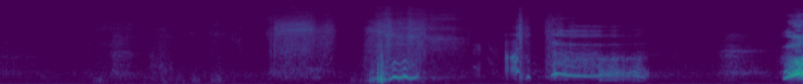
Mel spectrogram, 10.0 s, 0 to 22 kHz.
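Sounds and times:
person moaning: 9.8 - 10.0.

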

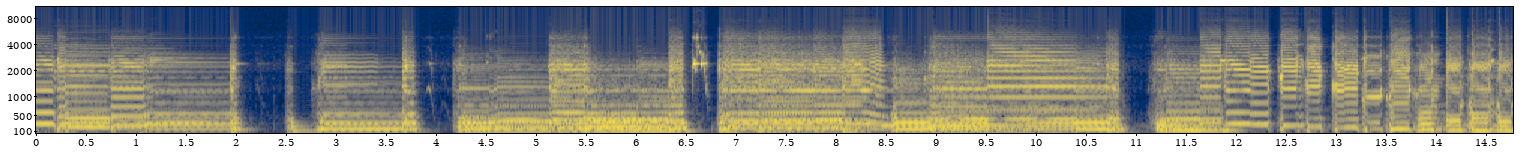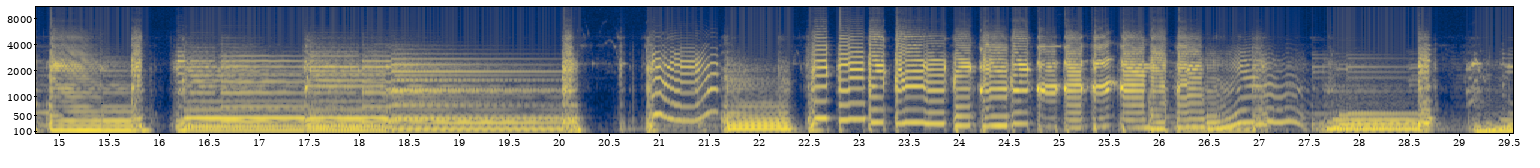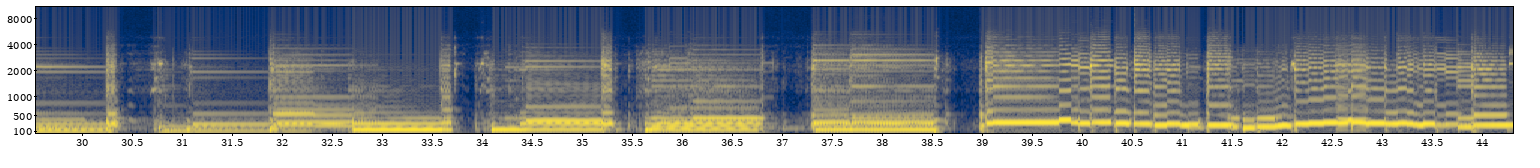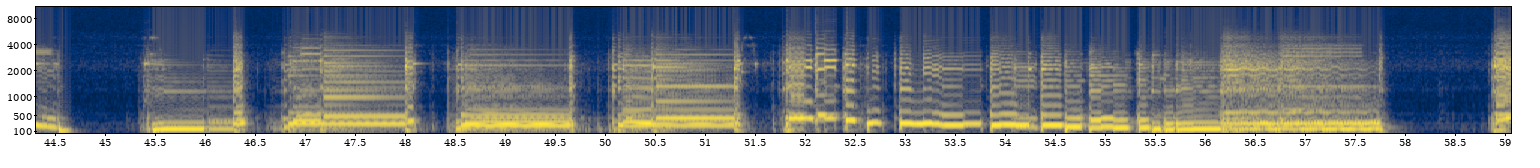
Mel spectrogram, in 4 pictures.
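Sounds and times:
overdriven electric guitar: 0.0 - 59.0.

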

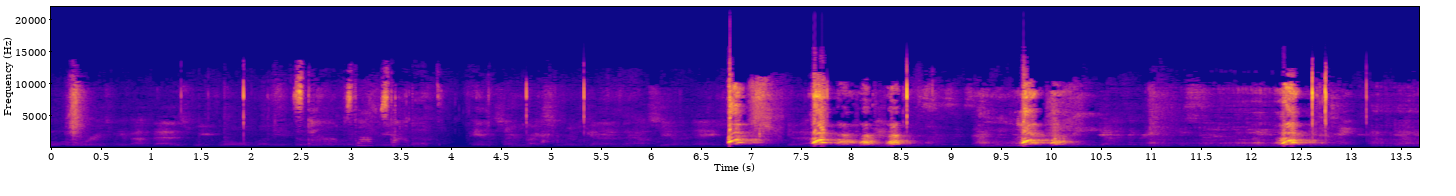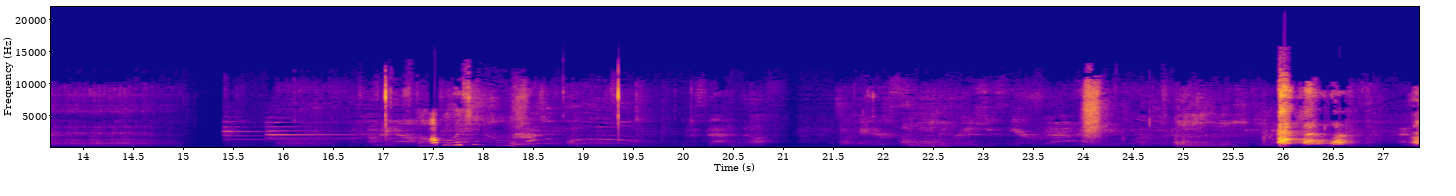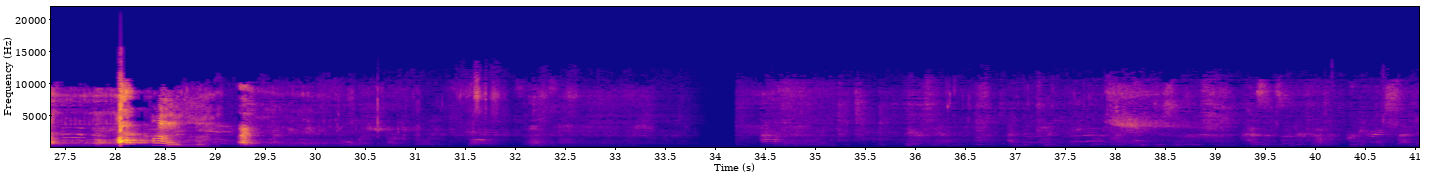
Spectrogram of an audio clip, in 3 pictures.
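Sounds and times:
dog play barks: 6.8 - 10.4, 11.9 - 13.6, 25.8 - 29.7
dogs playing roughly: 6.8 - 14.6, 21.8 - 23.0, 23.6 - 32.9.

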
